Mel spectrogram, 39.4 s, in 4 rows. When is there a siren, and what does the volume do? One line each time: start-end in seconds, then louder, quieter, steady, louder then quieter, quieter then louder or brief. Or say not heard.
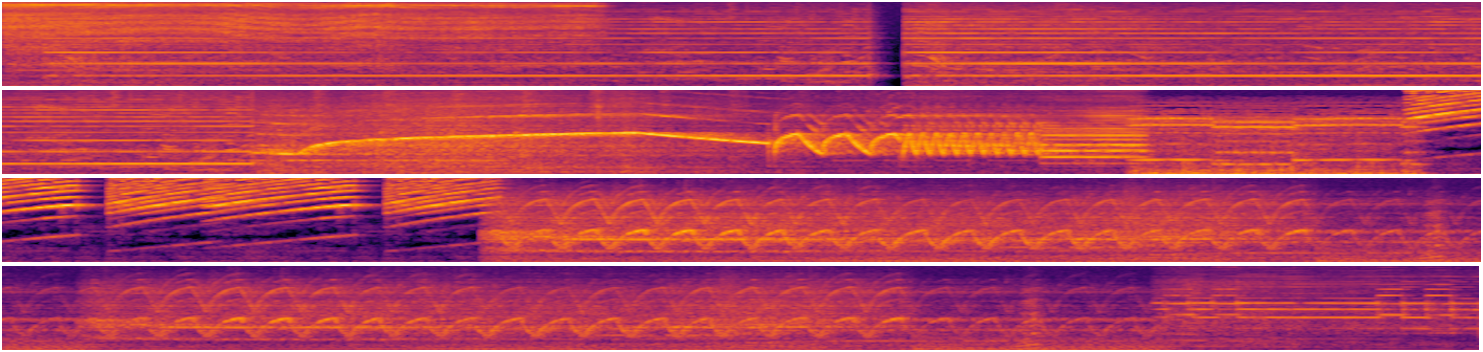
0.0-39.3 louder then quieter.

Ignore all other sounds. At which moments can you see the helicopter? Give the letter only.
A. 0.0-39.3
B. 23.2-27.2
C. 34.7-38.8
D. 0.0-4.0
D.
